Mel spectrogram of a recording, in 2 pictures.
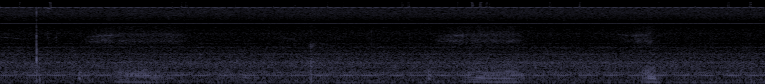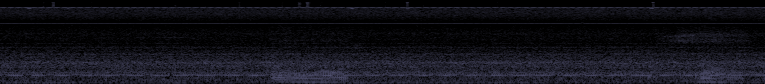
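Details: Cat sound asleep: soft, low, rhythmic snoring, about one snore every three seconds, against a steady background hum; normal sleep snoring.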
